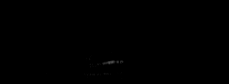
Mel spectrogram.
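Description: A faint cat meow about a second in, one short call rising slightly in pitch.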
